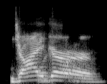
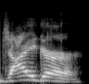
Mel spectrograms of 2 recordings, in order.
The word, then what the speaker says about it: Jaguar: It's crazy that Violent Jaguar is Jiger, Violent Jiger. Violent Jiger. But this one has it as Violent Jaguar. It's literally pronounced Jiger.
